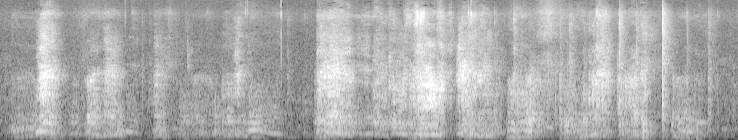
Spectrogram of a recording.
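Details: English Cocker Spaniel puppies playing indoors: rough, noisy growling and scuffling bursts, loudest near half a second and again from three to four and a half seconds, with softer rustling between.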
